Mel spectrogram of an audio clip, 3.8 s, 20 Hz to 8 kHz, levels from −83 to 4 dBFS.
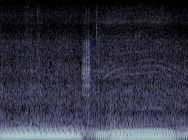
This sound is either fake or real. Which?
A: real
